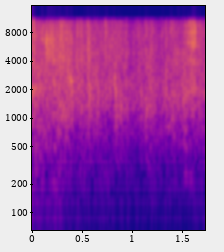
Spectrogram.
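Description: Steady applause from a studio audience, a dense, even wash of many hands clapping at a constant moderate loudness for the whole stretch, with no voices standing out.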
